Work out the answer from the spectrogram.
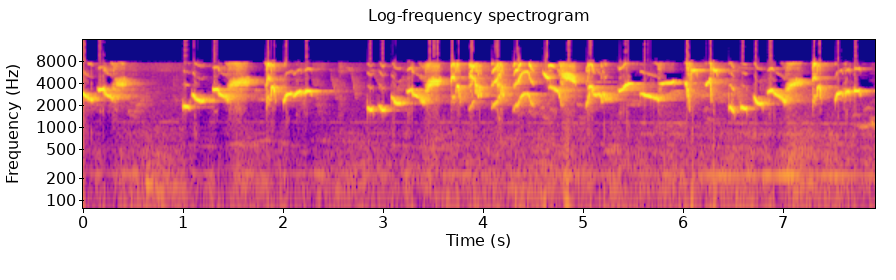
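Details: Oriental magpie-robin in full, continuous song, played as a training model for other magpie-robins: fast, varied whistles, upslurred and downslurred notes and chirps run together in a rich, unbroken medley, with a brief pause near the start.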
